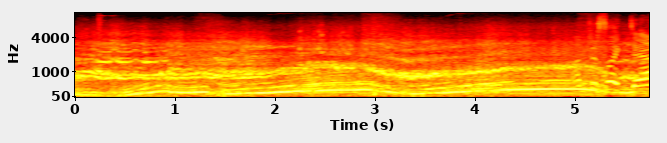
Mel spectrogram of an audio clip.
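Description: A 1JZ-swapped BMW drifts with its tires skidding and squealing, a loud, sustained wail that bends up and down in pitch over the engine's drone, with no break for the whole stretch.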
